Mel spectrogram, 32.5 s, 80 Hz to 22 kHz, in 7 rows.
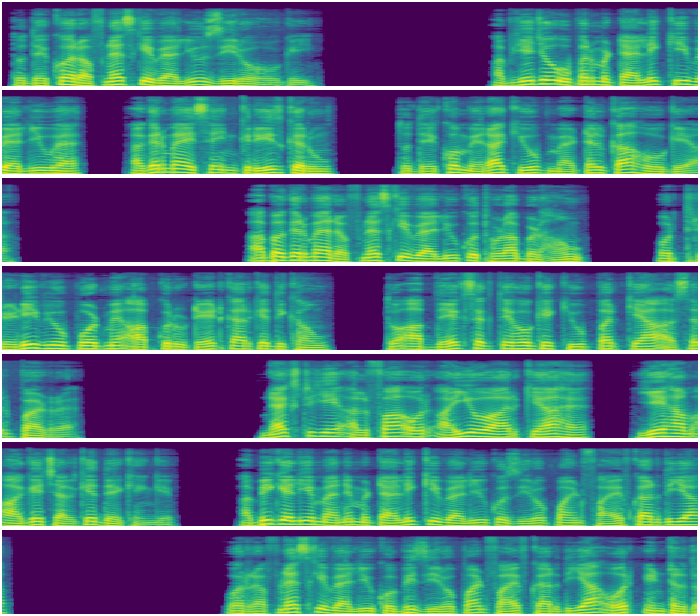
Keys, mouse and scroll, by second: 6.4 click, 16.1 click, 16.3 alt+click, 18.3 click, 26.5 click, 27.6 0, 27.8 5, 28.7 Return, 30.0 click, 30.9 0, 31.2 5, 32.1 Return.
